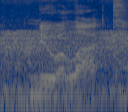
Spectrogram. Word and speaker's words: Nooelec: From Nooelec, I think is how you say it.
